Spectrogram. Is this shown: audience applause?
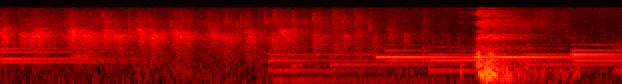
yes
